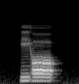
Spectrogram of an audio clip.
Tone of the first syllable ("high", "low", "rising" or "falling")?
low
